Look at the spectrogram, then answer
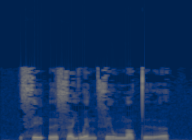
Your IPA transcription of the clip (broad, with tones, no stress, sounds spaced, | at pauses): s i˧ ʔ ɨ˧ s ə˨˩˦ j w e˨˩˨ n s i˧ w n ɔ˧ t̪ ɨ˨˩˨ ə̯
